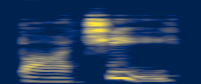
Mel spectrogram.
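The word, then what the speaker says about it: bocce: games in the world bot pronounced Bachi began with the Egyptians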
